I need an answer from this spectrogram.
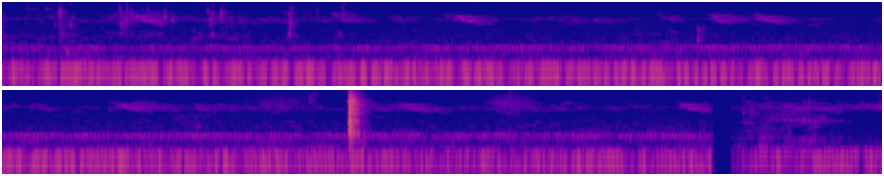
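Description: Faint bird chirps, short calls repeating every half second or so, over a steady low hum. A single sharp click stands out about six seconds in.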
